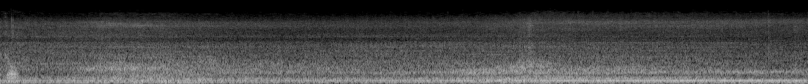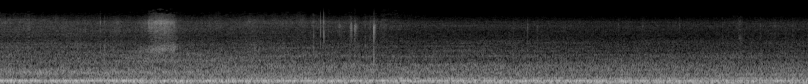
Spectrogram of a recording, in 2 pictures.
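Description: Steady motor-vehicle noise: a constant low hum under a wash of traffic-like rumble that swells and fades a couple of times, with a brief rattle about ten seconds in.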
